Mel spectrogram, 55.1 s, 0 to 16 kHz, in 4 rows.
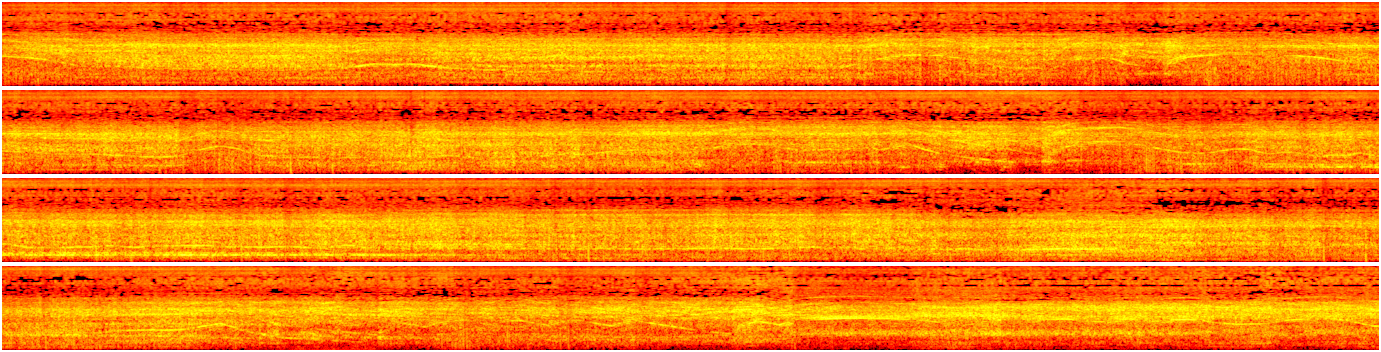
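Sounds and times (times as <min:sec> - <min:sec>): electric chainsaw cutting wood: 0:00.0 - 0:55.0.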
